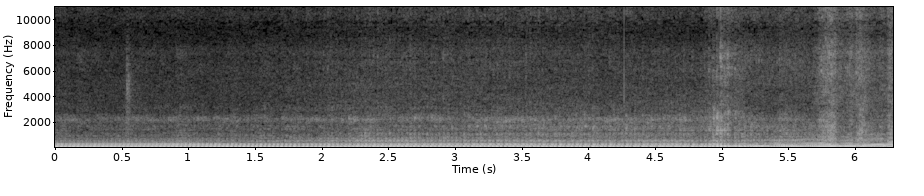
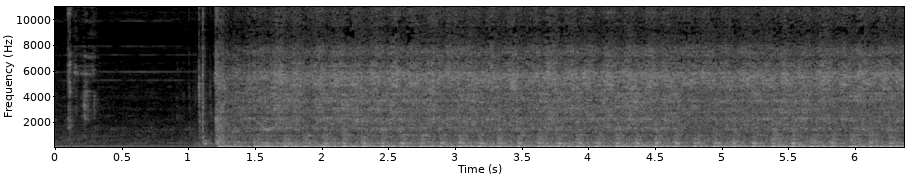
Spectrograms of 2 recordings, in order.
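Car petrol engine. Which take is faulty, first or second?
second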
